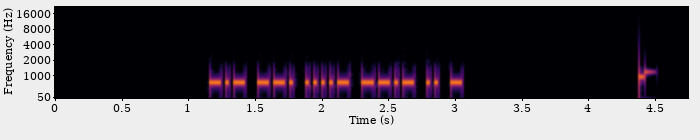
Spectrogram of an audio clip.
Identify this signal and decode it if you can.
Morse code, heard as a keyed tone, about 40 wpm, 690 Hz. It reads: KG4QIT
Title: USA Call Signs 40wpm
